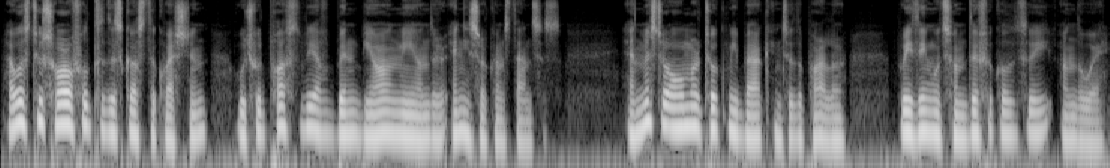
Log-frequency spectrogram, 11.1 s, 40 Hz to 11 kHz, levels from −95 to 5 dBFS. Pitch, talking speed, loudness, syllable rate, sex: 130 Hz, 185 wpm, -19 LUFS, 5.5 syllables/s, male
